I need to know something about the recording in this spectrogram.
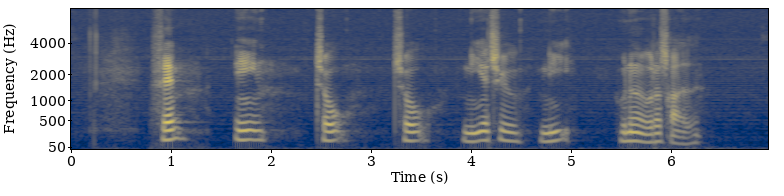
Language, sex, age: Danish, male, 40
